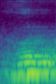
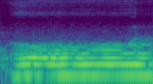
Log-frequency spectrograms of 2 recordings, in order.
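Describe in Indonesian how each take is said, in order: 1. Bunyi n di akhir ditahan panjang. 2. Vokal u ditahan panjang. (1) "semisal tulisan H U N N N" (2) "bukan H U U U N"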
